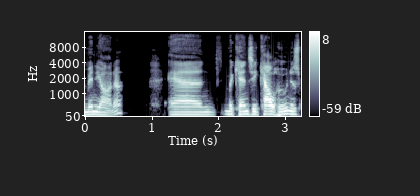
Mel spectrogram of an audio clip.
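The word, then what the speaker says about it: Mignogna: mackenzie calhoun well vic magnana's last name is pronounced miniana and mackenzie calhoun is pronounced mackenzie calhoun and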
